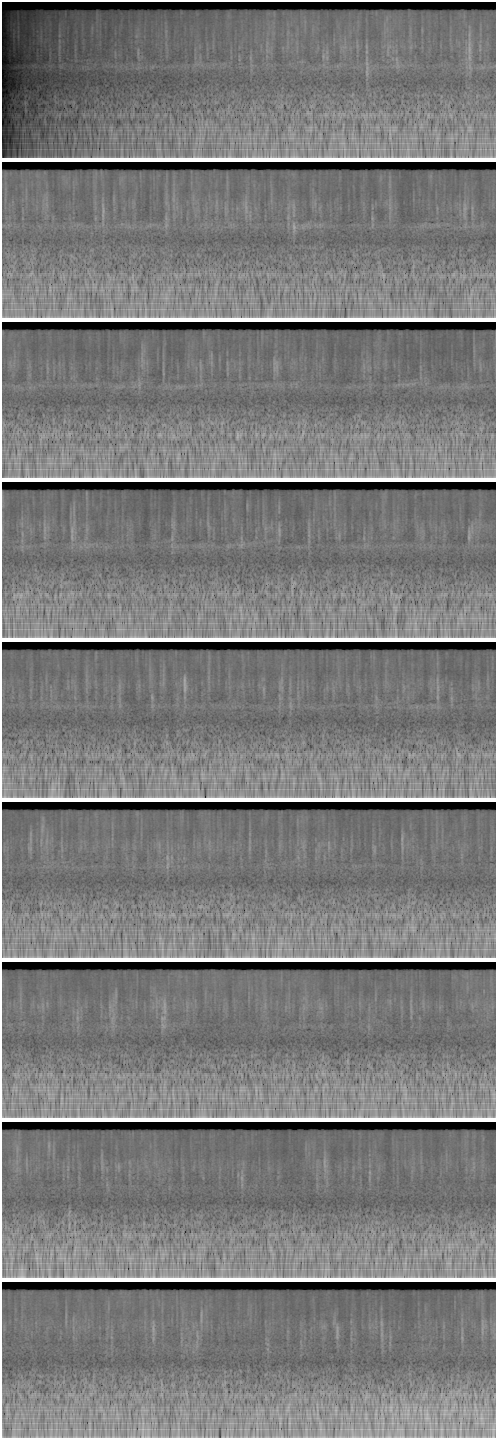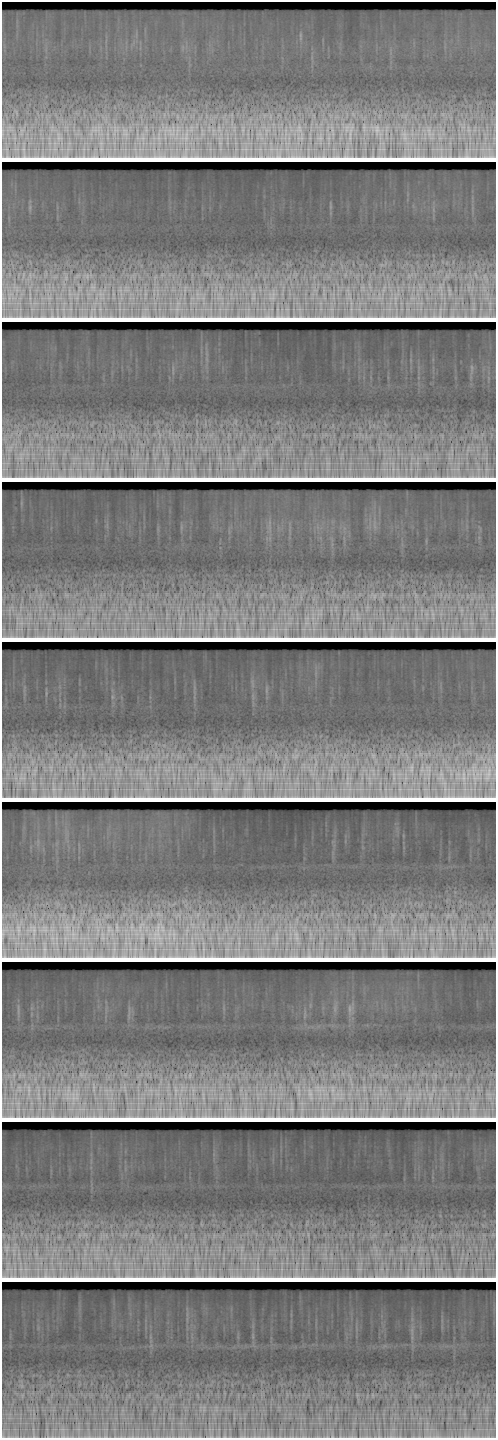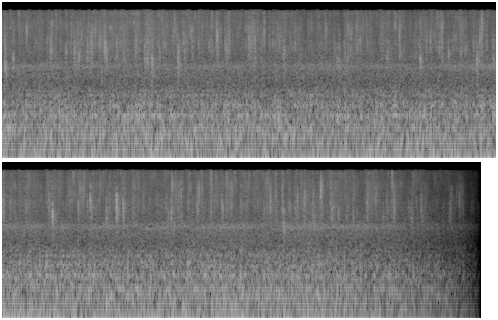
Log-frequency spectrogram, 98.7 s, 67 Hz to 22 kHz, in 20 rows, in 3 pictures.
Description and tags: Rain and frogs 3
As the wind changes, frogs in the pond become quiet, then resume singing. The acoustics of the rain changes throughout the recording as the wind blows it in different directions.
california, field-recording, frogs, nature, night, rain, spring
